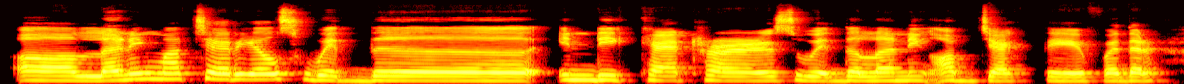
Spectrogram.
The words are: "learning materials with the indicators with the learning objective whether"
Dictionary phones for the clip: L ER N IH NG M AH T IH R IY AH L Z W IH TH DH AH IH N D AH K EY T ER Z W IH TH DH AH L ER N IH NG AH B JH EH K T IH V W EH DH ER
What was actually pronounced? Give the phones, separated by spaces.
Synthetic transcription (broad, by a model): L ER N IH NG M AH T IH R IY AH L S W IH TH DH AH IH N D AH K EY T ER S W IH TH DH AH L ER N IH NG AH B JH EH K T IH F W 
